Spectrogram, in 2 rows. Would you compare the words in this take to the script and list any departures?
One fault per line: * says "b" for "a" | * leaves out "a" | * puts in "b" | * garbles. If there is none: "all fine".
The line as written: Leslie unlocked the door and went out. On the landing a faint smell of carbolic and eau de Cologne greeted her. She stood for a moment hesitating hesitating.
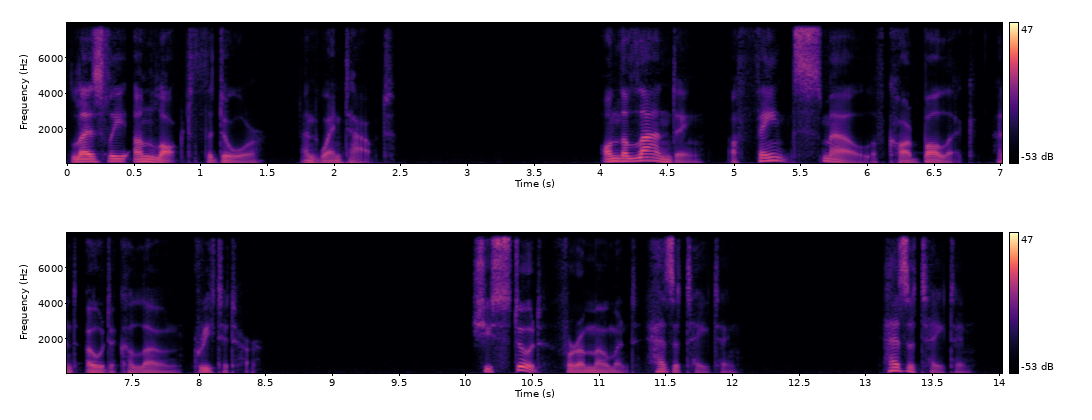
all fine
